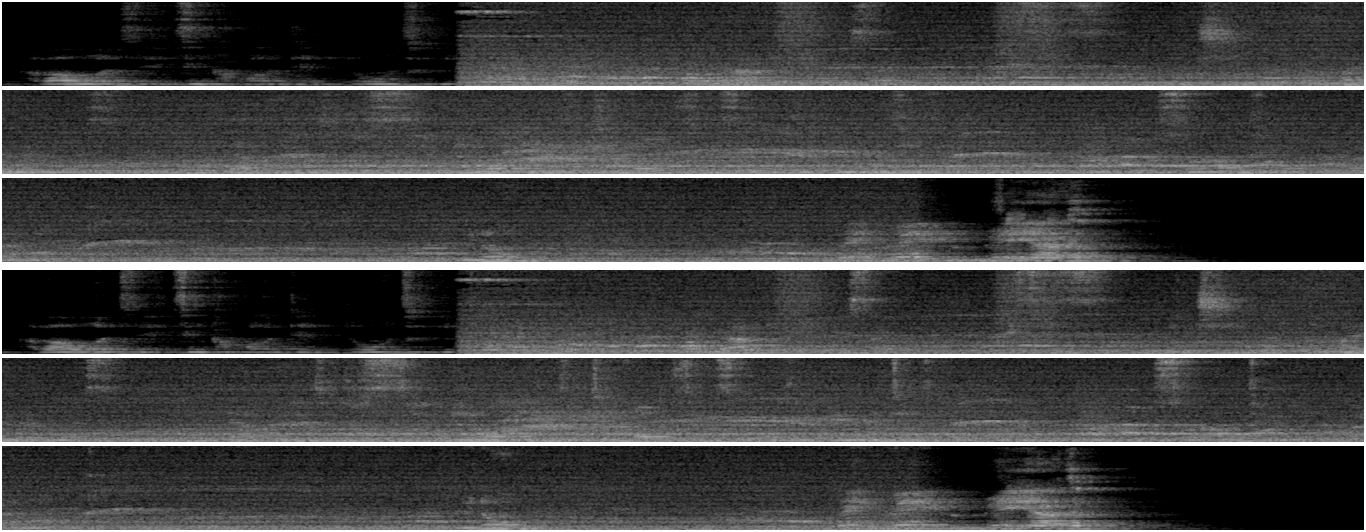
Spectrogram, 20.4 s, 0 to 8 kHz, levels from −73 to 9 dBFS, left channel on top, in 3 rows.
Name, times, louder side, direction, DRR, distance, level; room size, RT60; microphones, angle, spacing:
voice 1, 0.1-2.7 3.4-5.5 5.8-7.4 7.9-14.0 15.9-16.3 17.7-19.0, equal, 65° right, 1 dB, 1.9 m, -31 dB
sound 1, 2.3-18.2, equal, ahead, 1.1 m, -29 dB
Bowed string instrument, 5.3-9.5, right 1 dB, 40° right, 2.2 m, -43 dB
sound 2, 7.3-16.3, right 1 dB, 25° right, 0.8 m, -37 dB
voice 2, 16.5-16.8 17.1-17.3 18.6-19.0, left 3 dB, 50° left, 6 dB, 1.1 m, -38 dB
9.9 x 5.3 x 4.4 m, 0.88 s
head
